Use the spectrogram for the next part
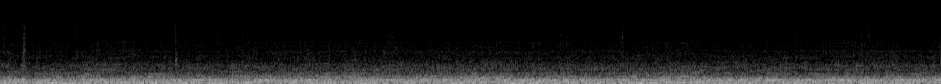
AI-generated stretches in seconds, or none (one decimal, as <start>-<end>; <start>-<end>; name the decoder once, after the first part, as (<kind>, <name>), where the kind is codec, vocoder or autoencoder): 0.0-4.1 (codec, SNAC); 4.8-5.5; 6.2-9.4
